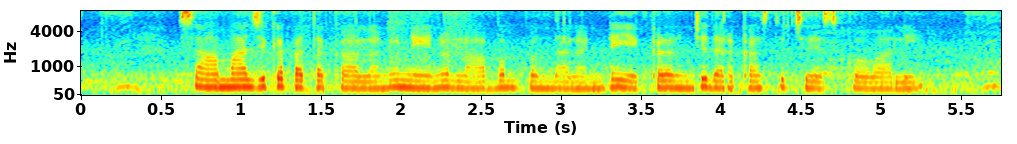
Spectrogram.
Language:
Telugu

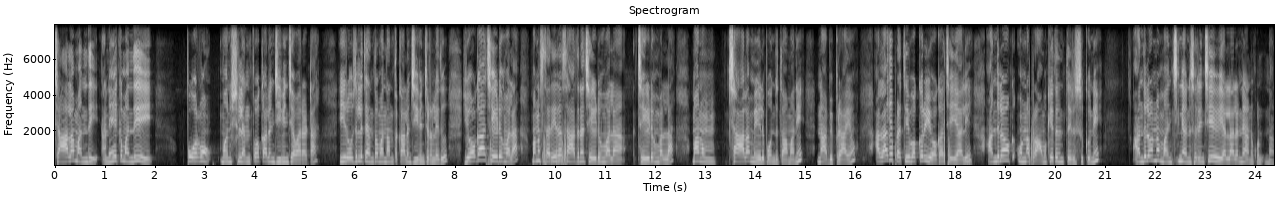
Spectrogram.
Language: Telugu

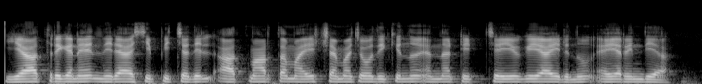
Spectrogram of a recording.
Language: Malayalam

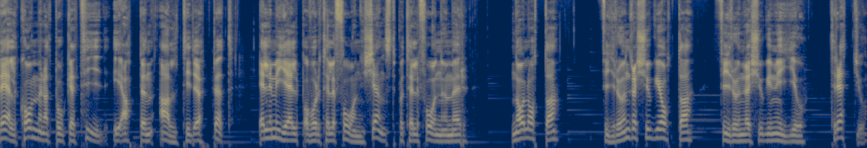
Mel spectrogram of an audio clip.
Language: Swedish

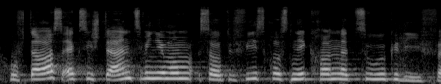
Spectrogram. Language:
Swiss German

